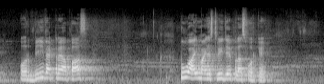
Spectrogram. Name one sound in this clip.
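A man speaks clearly and steadily, close by.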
